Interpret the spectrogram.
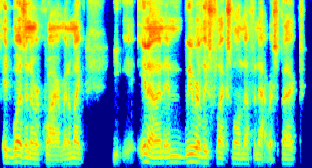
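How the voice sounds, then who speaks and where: A man's voice: sits low, fast, a bit bright. A man in his forties from Indiana, a guest actor chatting casually and telling long rambling stories full of fillers. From Indiana, USA. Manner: rambling storyteller with many fillers. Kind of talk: casual interview chat.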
